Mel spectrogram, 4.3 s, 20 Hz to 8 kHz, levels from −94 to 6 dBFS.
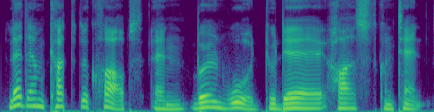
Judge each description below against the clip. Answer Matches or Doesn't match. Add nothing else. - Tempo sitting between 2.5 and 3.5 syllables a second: Matches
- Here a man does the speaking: Matches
